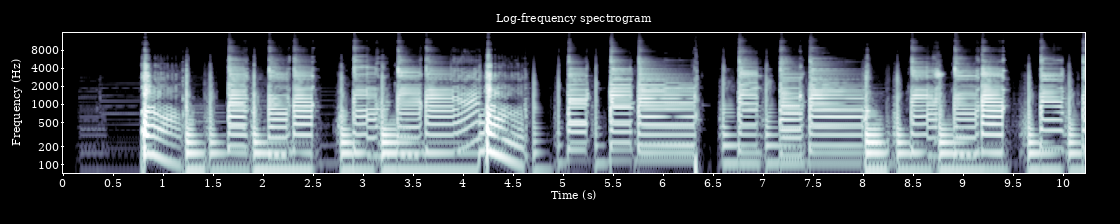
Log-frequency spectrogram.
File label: Crunchy Blues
